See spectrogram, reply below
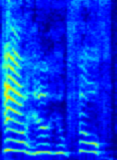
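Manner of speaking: very high, shrill, loud put-on voice. Voicing Charlie's mom turning a visitor away at the door: put-on voice for Charlie's mom. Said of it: "those are the voices I've, I've chosen for this scene".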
